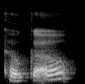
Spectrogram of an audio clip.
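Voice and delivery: normal talking voice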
